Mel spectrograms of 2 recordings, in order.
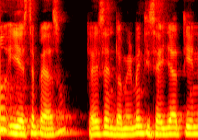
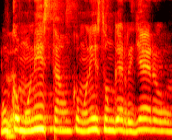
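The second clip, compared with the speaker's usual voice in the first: mock shouting, much higher; 7 semitones higher than usual. Recalling people at the airport yelling at him, retelling a shouted insult. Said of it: "me gritaban cosas".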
